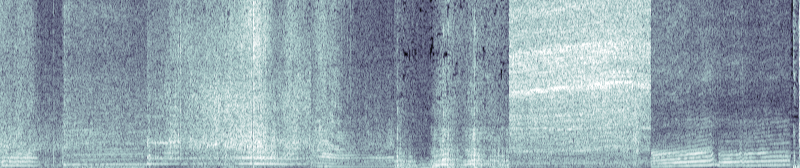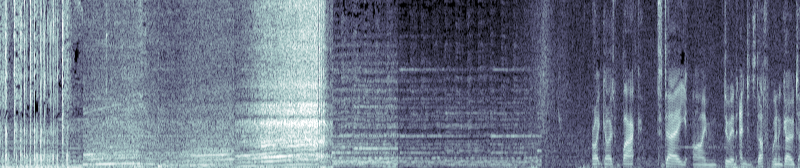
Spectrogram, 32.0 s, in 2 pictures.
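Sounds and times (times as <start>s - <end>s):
car engines revving: 0.0s - 22.7s.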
